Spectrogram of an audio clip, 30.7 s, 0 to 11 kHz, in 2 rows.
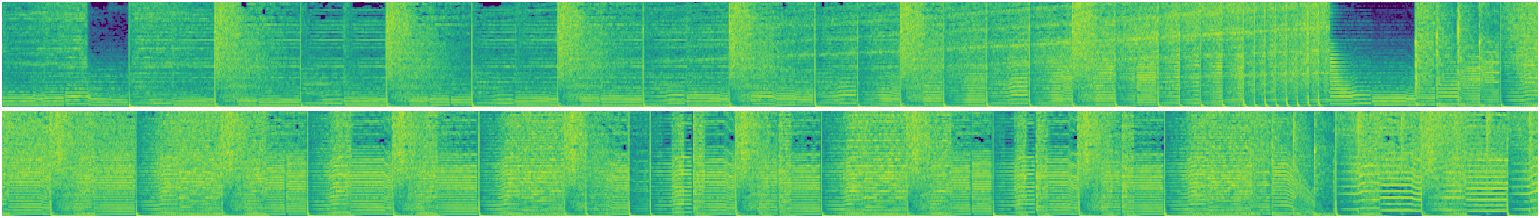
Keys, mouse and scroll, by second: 6.0-6.4 scroll down 2, 6.3-8.3 scroll up 2.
